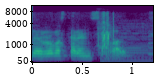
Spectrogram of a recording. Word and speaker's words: sábado: El acento sábado es una palabra esdrújula, ¿verdad? Las palabras esdrújulas son aquellas que terminan con más fuerte en la sílaba antepenúltima, ¿verdad? La antepenúltima viene siendo esta. So, sábado lleva acento en la primera A, sábado.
